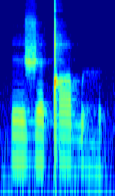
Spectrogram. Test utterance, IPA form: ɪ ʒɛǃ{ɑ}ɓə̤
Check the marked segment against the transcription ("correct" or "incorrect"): correct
